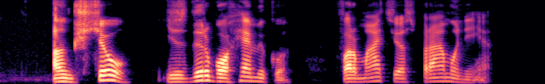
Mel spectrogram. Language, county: Lithuanian, Vilnius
